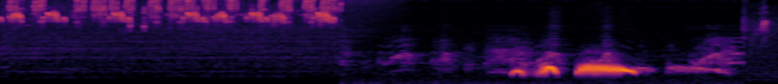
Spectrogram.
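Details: Decoy spotted dove calling to provoke rivals: after a run of high, thin chirps from small birds, a low hollow coo phrase enters near the end, with a rough middle note and a falling final coo.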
